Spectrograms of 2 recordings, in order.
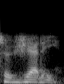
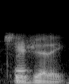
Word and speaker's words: Sogeti: And by the way, the pronouncing the company is also something that a lot of people have challenges with, but it's Sogeti is actually an acronym, a French acronym for IT services company. So it's an acronym, and it's pronounced Sogeti.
